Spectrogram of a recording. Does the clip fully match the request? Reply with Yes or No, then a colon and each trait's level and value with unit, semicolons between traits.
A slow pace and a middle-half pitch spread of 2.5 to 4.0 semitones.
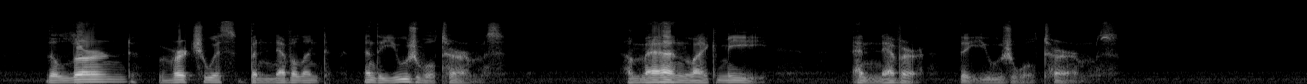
Yes: slow, 80 wpm; average, 2.8 semitones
